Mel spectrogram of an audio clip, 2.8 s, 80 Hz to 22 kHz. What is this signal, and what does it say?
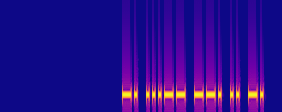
Morse code, heard as a keyed tone, about 40 wpm, 700 Hz. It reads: N3GIN
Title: USA Call Signs - 5 Characters - 2x Character Spacing - 40wpm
